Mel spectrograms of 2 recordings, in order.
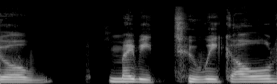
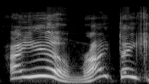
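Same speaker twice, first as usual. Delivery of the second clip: playful squeal; 5 dB louder, slower than usual. Real, not acted. Playful reply in high voice.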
